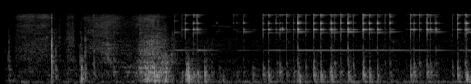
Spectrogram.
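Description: Long blue-painted fingernails scratch and tap an empty, hollow, tall cut-crystal glass tumbler standing upright on a wooden table. Soft, hissy scratching strokes give way to a quick run of sharp, bright clicks that ring only briefly, with a faint steady tone underneath.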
